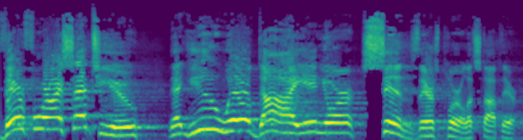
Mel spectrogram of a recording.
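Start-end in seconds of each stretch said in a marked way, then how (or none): 0.1-5.2 slow, high, loud pronouncement of judgment; solemn proclaimed warning. Acted. Preacher voicing Jesus warning proud hearers, slow and loud. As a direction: boom out each phrase slowly like a prophet.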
